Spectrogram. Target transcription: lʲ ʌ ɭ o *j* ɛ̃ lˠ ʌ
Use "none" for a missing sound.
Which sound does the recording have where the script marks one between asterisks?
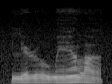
w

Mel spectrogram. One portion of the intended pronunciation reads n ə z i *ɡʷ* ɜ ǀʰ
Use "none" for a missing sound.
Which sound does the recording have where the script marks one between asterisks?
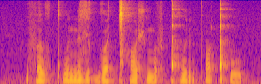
ɡʷ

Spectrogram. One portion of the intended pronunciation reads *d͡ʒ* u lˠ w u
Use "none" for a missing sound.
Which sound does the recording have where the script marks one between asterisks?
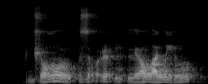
d͡ʒ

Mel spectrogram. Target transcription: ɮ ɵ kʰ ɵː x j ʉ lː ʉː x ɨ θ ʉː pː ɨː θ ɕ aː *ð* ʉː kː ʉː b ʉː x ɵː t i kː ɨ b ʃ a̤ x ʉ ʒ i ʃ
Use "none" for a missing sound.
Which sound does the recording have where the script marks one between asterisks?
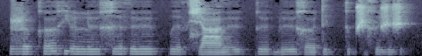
ð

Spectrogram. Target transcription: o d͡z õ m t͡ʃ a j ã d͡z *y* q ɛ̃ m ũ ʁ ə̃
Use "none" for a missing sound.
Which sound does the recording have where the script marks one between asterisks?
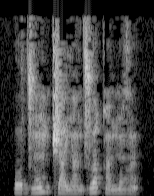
u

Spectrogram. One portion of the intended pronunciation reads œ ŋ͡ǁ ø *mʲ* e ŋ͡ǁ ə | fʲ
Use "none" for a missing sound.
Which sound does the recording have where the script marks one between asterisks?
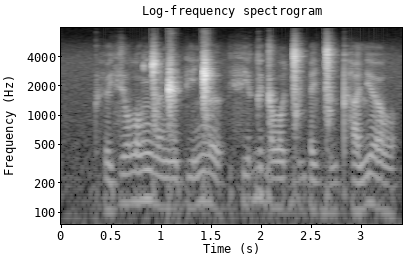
pʲ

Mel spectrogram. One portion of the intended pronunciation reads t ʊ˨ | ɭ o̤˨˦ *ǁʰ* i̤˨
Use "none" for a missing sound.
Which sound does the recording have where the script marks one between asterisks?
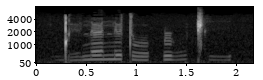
ǁʰ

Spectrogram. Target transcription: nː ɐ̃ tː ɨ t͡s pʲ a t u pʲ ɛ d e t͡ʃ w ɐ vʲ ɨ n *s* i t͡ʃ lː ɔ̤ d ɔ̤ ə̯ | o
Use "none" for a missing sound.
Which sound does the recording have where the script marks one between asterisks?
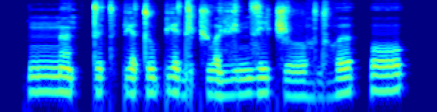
z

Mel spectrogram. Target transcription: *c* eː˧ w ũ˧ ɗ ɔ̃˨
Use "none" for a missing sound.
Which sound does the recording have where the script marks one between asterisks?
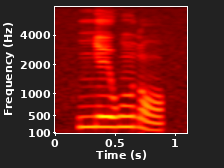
ɲ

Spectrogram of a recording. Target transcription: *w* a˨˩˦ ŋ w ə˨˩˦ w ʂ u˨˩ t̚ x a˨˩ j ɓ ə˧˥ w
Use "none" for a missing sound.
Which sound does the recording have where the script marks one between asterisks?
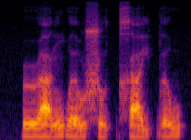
ɹ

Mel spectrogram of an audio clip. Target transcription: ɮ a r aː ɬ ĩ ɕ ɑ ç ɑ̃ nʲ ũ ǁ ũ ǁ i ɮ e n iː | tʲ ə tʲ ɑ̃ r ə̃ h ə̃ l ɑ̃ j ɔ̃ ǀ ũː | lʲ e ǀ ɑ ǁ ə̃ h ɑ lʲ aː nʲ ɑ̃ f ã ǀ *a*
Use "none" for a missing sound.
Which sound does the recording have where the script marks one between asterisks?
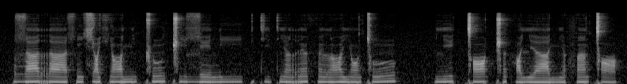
ɑ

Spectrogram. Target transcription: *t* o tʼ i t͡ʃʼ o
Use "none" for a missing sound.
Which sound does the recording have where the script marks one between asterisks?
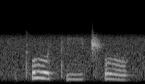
tʼ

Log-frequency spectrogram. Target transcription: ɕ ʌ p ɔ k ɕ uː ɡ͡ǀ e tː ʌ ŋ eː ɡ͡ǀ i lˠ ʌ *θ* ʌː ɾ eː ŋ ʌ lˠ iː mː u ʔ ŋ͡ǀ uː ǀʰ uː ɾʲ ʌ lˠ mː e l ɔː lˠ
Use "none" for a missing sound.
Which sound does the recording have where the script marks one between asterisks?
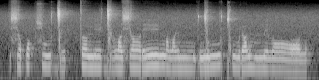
ɕ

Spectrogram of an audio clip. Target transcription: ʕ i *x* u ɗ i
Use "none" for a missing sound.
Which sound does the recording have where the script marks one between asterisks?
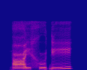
x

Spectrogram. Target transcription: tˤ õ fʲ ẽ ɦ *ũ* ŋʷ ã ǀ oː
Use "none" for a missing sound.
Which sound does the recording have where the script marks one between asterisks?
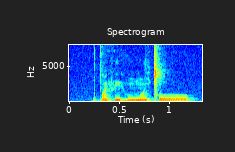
ũ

